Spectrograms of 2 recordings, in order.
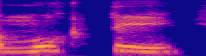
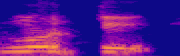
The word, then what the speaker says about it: mukti: And Manishi told Baba to pronunciation of the mukti means liberation is difficult for her. That's why she said murti, not mukti, but murti.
